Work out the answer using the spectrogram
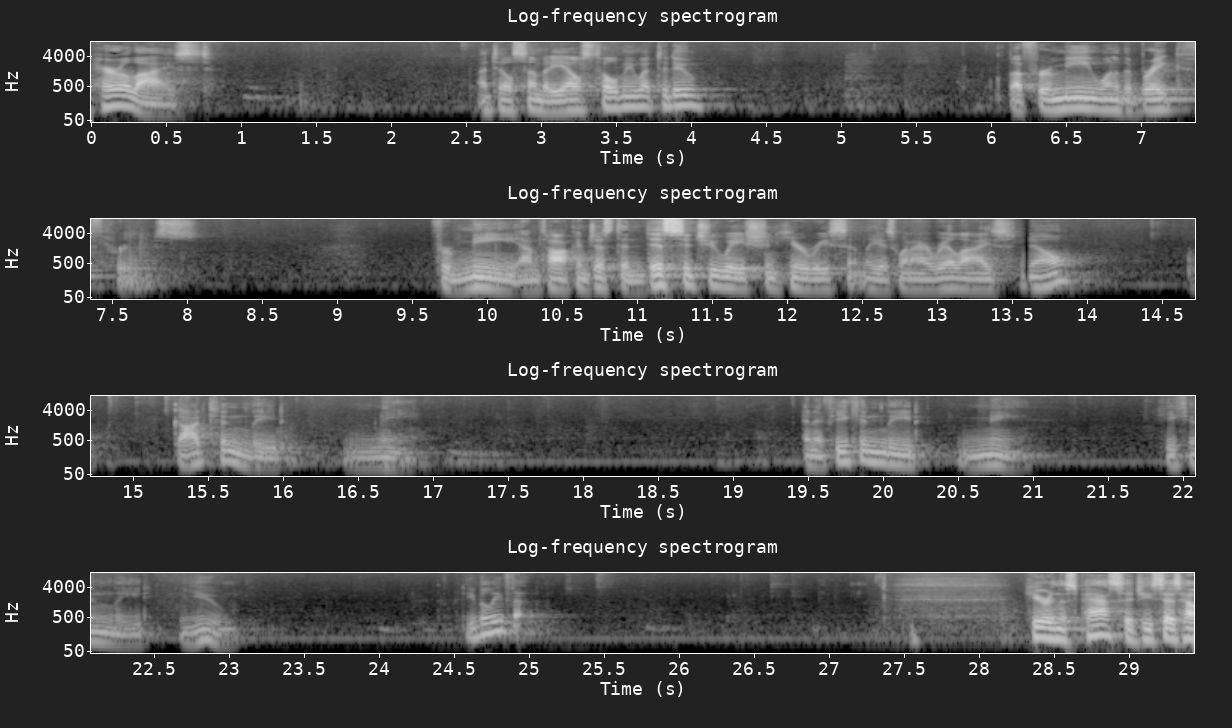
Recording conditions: large echoing room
